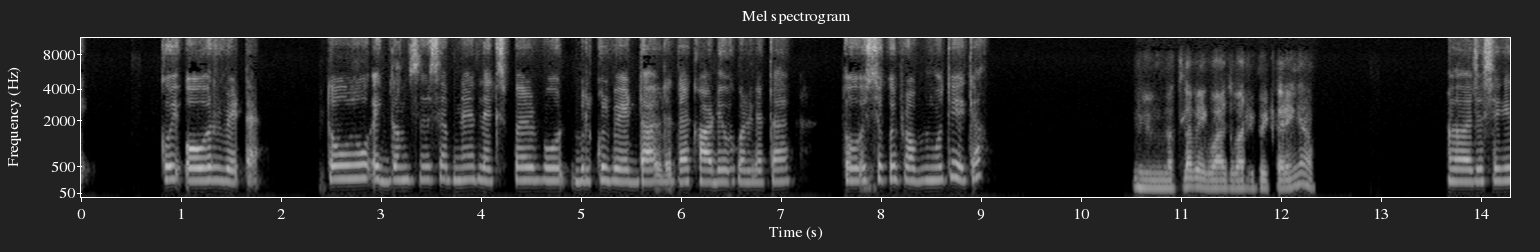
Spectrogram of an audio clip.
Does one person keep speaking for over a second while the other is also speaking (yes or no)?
no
